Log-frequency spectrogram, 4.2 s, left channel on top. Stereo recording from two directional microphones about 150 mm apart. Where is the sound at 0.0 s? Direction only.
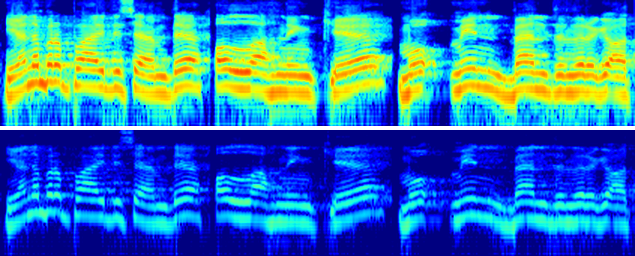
35° left (ahead or behind).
